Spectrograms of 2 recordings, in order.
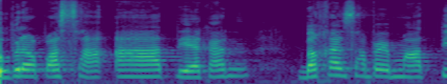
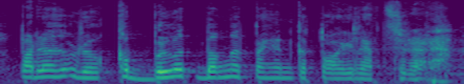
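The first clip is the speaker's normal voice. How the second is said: ordinary talk, nothing marked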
